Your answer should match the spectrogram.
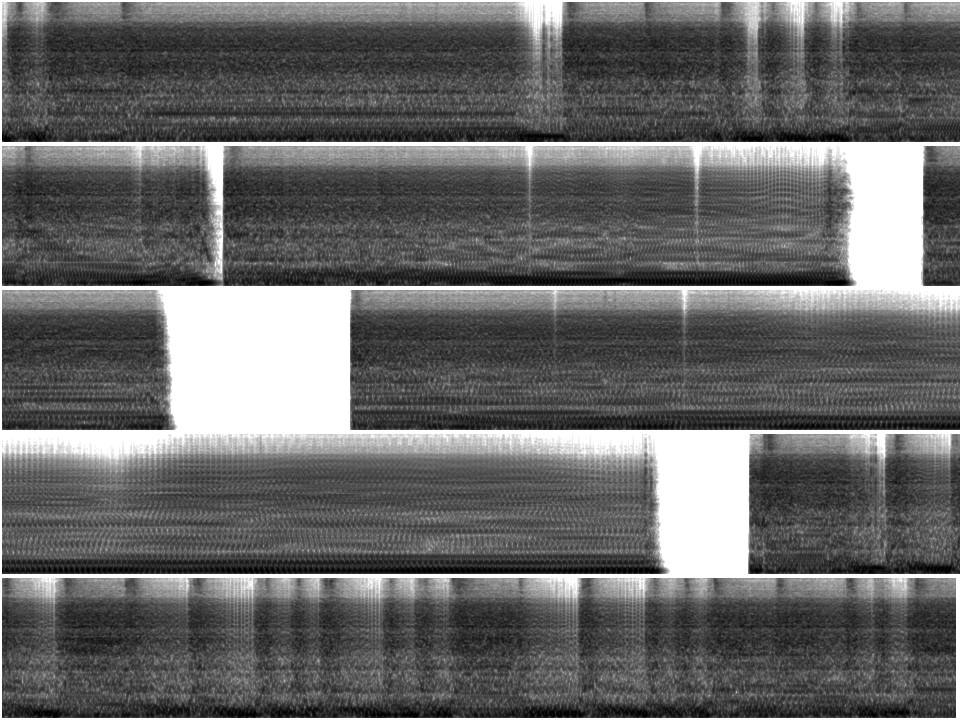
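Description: A Zool distortion preset in Reaper, heavily distorted and loud throughout, with a couple of abrupt silent cutouts breaking the dense, buzzing wall of sound.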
